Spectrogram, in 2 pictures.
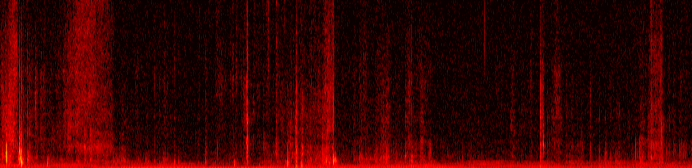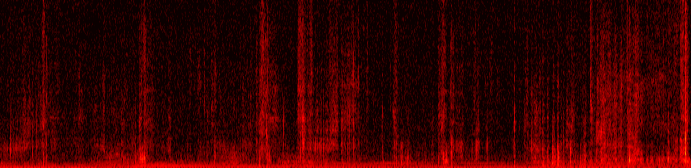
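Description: Glossy paper pages rustle and flap as they are turned by hand.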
